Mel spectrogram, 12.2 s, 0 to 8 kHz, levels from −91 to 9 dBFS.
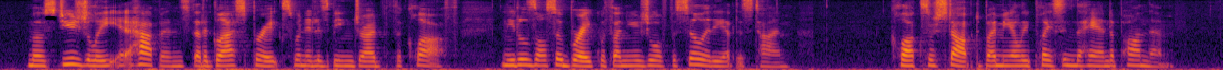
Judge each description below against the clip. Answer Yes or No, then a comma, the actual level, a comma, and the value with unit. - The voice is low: No, high, 210 Hz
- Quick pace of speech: No, average, 170 wpm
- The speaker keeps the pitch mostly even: Yes, narrow, 1.9 semitones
